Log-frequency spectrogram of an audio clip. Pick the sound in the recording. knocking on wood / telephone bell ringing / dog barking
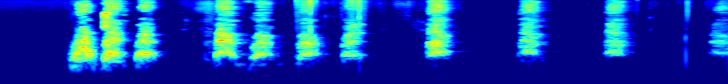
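dog barking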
